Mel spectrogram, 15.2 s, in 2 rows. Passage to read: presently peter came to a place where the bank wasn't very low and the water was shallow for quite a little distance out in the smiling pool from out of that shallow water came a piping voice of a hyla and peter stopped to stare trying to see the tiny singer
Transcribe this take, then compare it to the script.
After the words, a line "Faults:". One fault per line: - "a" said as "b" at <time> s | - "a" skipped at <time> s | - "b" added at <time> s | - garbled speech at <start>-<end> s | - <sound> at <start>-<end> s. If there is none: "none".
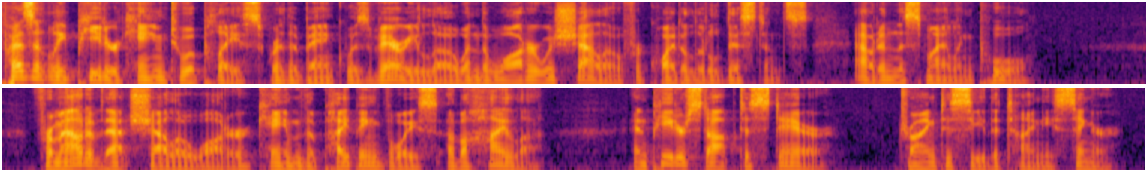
presently peter came to a place where the bank was very low and the water was shallow for quite a little distance out in the smiling pool from out of that shallow water came the piping voice of a hyla and peter stopped to stare trying to see the tiny singer
Faults:
- "wasn't" said as "was" at 2.3 s
- "a" said as "the" at 9.6 s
